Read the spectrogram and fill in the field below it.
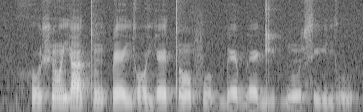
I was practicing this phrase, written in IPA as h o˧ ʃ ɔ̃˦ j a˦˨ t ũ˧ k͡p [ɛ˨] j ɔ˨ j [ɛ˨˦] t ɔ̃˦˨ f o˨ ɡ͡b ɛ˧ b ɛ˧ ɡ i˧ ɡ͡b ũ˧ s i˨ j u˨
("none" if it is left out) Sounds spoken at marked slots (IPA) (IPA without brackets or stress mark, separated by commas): ɛ˨, ɛ˨˦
